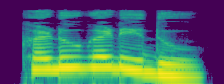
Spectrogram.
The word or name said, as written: ಕಡುಗಡಿದು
